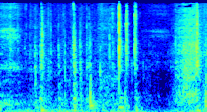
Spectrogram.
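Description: Hands working among the metal frame and air-line fittings under a truck's air-ride seat: faint rustling and handling noise with a few light clicks in the middle.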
